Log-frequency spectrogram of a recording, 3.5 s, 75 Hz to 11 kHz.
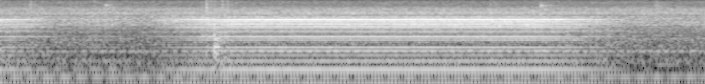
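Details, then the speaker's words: Epiphone Les Paul Special with stock Epiphone P90 single-coil pickups, neck position, volume full, Fender Hot Rod III Deluxe clean channel, not strummed: steady low 60 Hz mains hum varying with guitar orientation. "that's that 60 cycle hum depending on how the guitar is turned because it's picking up different things perhaps electrical wiring or lights and Etc"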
